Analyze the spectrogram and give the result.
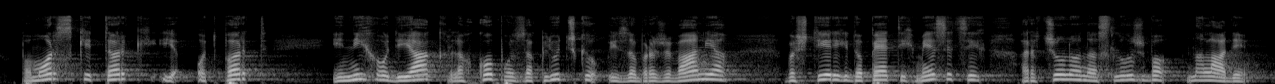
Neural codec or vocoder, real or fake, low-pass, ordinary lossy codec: none; real; 9.9 kHz; none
